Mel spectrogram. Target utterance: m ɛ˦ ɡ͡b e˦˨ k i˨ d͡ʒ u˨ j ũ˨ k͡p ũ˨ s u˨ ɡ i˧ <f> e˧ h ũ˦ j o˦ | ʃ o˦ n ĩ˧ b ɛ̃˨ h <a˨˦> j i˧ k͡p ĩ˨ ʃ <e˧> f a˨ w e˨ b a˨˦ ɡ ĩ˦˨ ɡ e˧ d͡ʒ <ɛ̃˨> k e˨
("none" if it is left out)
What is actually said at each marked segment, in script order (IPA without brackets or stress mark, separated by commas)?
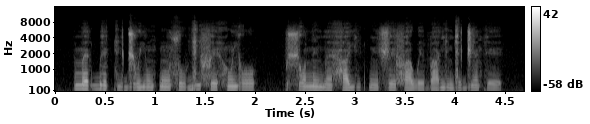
f, a˨˦, e˧, ɛ̃˧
